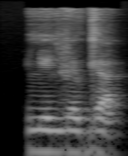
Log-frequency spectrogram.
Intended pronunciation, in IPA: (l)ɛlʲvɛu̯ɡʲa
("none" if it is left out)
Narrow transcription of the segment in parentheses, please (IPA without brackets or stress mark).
lʲ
